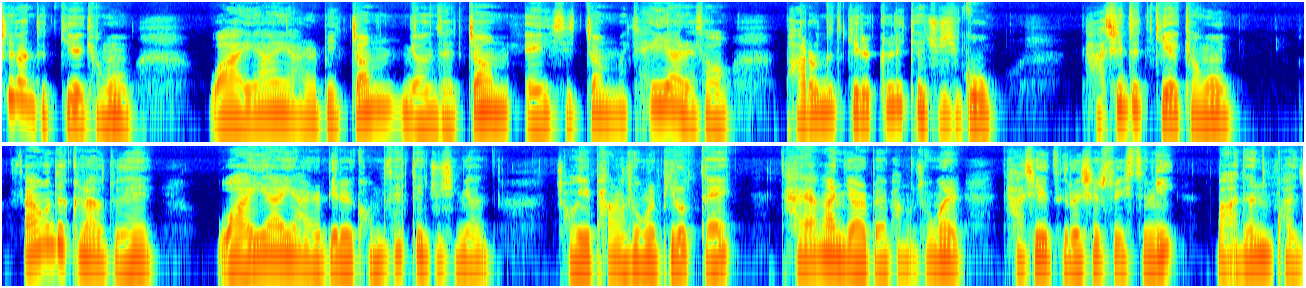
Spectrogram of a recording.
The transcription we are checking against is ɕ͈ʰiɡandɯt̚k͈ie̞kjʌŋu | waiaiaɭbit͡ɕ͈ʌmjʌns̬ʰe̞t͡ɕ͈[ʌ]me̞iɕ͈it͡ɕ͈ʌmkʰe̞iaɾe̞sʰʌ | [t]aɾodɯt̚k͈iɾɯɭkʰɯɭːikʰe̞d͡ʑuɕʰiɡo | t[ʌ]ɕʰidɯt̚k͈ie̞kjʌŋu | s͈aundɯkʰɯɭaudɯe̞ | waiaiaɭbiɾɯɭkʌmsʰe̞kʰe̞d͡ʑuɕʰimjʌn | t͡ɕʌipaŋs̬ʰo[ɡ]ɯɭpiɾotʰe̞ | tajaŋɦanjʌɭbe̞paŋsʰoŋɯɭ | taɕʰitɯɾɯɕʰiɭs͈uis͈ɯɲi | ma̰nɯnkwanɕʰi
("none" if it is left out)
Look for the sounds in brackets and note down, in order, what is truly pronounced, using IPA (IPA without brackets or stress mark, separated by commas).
ʌ, p, a, ŋ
